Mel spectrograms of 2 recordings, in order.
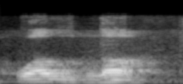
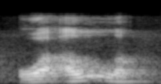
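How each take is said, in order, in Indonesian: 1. Wa langsung menyambung ke bunyi l. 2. Ada vokal a yang terpisah setelah wa. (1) "Tidak terbaca ketika ada huruf yang mendahulunya" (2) "Bukan lagi kita baca"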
